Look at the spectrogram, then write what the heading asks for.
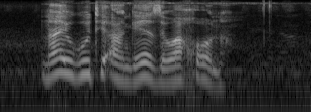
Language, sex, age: South Ndebele, male, 29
